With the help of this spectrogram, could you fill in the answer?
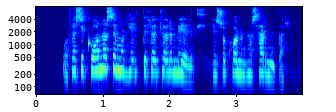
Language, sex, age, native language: Icelandic, female, 40-49, Icelandic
